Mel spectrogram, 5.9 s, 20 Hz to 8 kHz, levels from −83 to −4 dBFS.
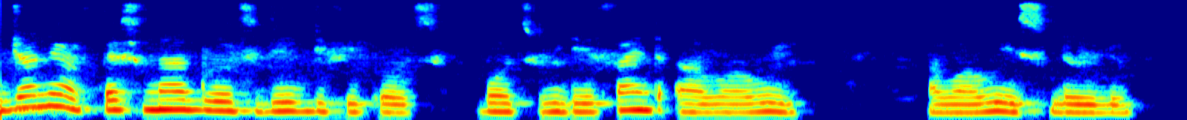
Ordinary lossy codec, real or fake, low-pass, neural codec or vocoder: none; real; 7.2 kHz; none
